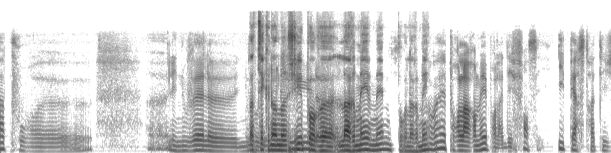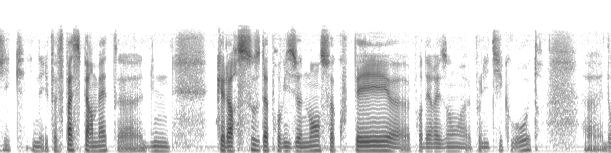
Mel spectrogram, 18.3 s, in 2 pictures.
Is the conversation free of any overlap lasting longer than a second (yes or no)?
no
